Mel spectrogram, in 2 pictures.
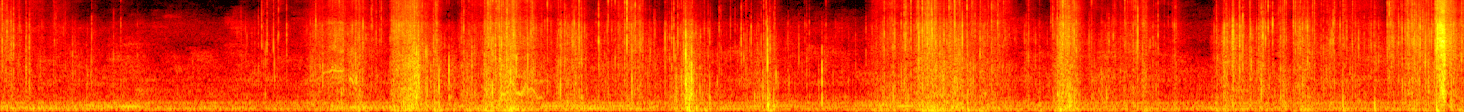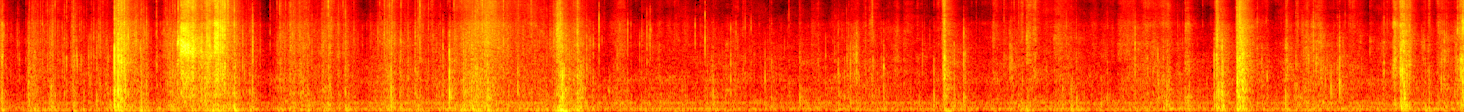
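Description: Clear plastic shipping bag crinkling and rustling as hands handle it and pick it open, in irregular bursts that are loudest about halfway through. Near the end, brown paper wrapping is being torn open.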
